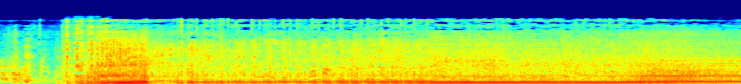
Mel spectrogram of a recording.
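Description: An aircraft engine starts up and roars steadily, rising in pitch.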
